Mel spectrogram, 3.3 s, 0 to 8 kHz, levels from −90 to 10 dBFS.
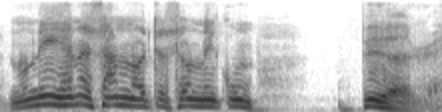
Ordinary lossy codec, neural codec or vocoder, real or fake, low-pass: none; none; real; 7.2 kHz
